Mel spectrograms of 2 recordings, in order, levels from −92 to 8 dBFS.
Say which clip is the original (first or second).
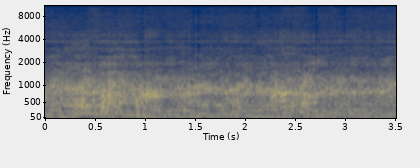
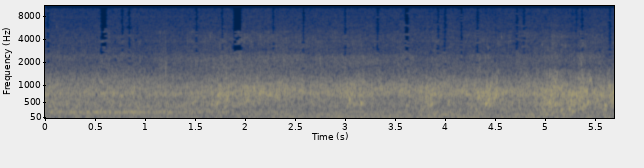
second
